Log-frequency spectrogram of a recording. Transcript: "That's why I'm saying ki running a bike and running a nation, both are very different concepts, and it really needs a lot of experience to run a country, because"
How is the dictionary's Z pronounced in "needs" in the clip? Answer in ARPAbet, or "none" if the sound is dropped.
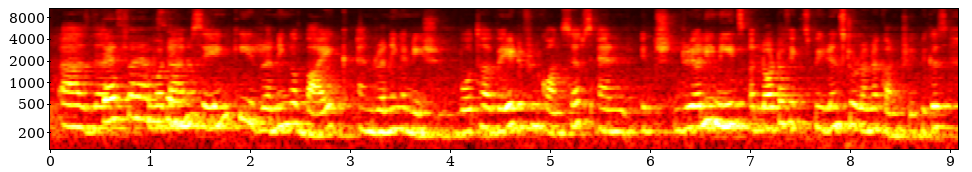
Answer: Z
